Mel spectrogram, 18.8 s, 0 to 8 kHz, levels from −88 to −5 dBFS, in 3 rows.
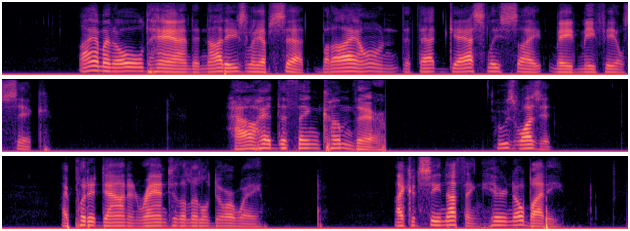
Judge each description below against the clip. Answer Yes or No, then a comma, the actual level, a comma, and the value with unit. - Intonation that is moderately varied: Yes, average, 3.7 semitones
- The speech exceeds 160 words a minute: No, average, 145 wpm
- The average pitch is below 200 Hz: Yes, medium, 140 Hz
